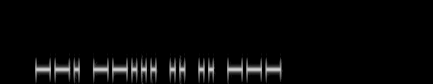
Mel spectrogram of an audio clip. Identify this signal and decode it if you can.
Morse code, heard as a keyed tone, about 25 wpm, 700 Hz. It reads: G7IIO
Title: DXCC-100 Call Signs - 5 Characters - 25wpm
